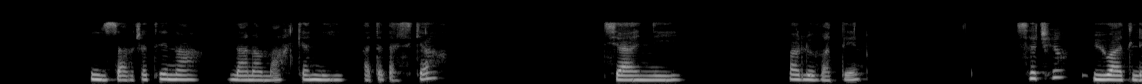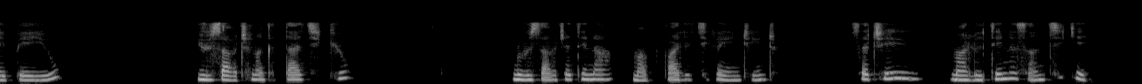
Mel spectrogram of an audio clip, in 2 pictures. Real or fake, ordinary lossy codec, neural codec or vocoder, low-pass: real; AAC, 48 kbps; none; 7.2 kHz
